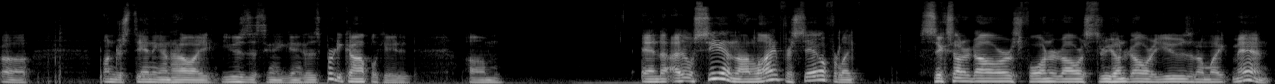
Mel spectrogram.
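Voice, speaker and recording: Seated at a wooden desk in a room at home, a middle-aged man with a mid-range voice rambles casually to himself while showing an object, hesitant, musing and self-deprecating. He's an amateur video maker filming on a tripod-mounted camera or phone. The home recording is clearly noisy, with clicks throughout.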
